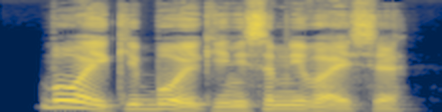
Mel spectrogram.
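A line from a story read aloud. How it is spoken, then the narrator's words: Female guest laughing. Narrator (Russian): засмеялась гостья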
